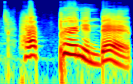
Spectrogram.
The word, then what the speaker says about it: happen: happen인데 발음은 푼보다 happen 해야지 고급 발음이 됩니다. happen보다 happen. 예, 쌍비읍 발음하고 비슷합니다. 그래서 happen, 경음화, 된소리화 됩니다. 발음이.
